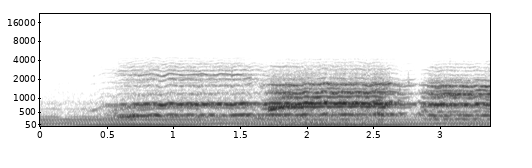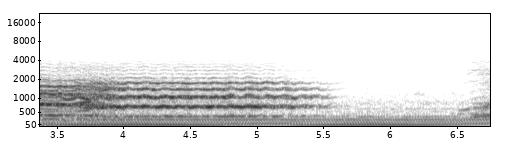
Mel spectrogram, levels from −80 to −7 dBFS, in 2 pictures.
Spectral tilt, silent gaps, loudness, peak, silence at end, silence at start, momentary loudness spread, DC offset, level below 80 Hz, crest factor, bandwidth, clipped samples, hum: -8.5 dB/octave; none; -27 LUFS; -14 dBFS; 0 s; 0 s; 21 LU; under 0.1%; -44 dBFS; 14 dB; 4.7 kHz; under 0.1%; none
